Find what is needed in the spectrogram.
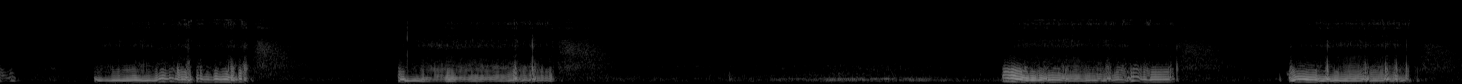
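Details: Sleeping dog, eyes partially open: loud, rough rattling snores on each breath with quieter breathing between, about ten a minute; snoring.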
